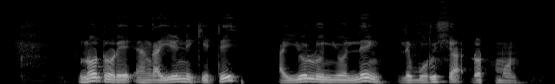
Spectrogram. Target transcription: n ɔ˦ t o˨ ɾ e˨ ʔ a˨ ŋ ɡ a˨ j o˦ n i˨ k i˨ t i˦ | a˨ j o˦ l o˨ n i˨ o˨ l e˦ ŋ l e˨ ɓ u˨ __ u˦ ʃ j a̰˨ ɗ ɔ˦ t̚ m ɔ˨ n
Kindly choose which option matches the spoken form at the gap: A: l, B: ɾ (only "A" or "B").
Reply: B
